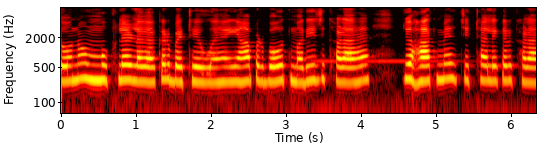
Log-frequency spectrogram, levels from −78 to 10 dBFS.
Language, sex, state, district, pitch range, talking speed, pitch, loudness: Hindi, female, Jharkhand, Deoghar, 255-285 Hz, 190 wpm, 270 Hz, -17 LUFS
